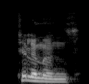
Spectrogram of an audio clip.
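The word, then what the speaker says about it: Tielemans: But I do like, what's his name for you guys? Talisman? I never know how to pronounce it. – Tillemans. – That's the one.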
